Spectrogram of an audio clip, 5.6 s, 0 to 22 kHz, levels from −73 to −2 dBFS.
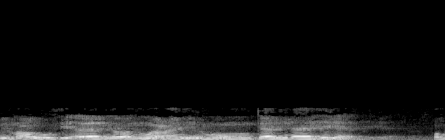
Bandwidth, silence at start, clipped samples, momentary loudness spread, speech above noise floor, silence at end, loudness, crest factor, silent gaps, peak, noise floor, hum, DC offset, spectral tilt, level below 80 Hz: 5.2 kHz; 0 s; under 0.1%; 8 LU; 27 dB; 0 s; -16 LUFS; 14 dB; none; -2 dBFS; -42 dBFS; none; under 0.1%; -12 dB/octave; -40 dBFS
